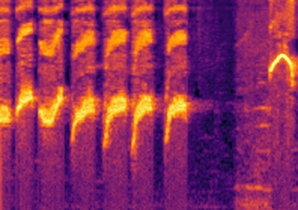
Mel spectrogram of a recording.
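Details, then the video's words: White-rumped shama singing as a lure to provoke other shamas: seven rich rising whistled notes in quick succession, a short pause, then one high arched whistle. "Putar sebentar burung murai apapun langsung ikut NYAUT"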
